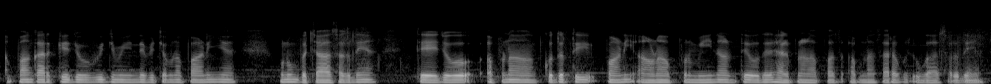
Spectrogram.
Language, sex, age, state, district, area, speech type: Punjabi, male, 18-30, Punjab, Fatehgarh Sahib, rural, spontaneous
